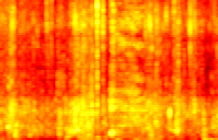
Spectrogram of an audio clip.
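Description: Rough, windy sea slaps and splashes against a small squid-fishing boat out at sea at night, with irregular choppy wave hits and wind noise close by.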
